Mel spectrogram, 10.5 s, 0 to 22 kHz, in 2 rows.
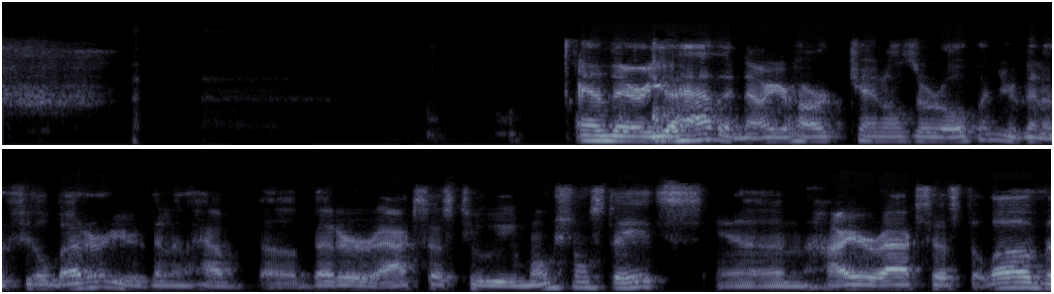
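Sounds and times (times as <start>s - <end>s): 
person taking a deep breath in and out during a guided relaxation exercise: 0.0s - 1.6s
speech: 2.9s - 10.4s.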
